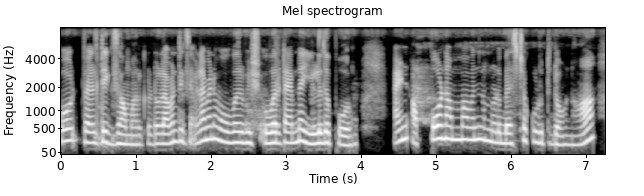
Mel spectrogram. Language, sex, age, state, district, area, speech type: Tamil, female, 18-30, Tamil Nadu, Sivaganga, rural, spontaneous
